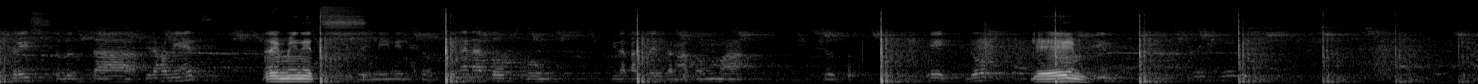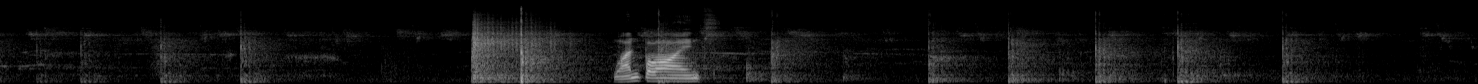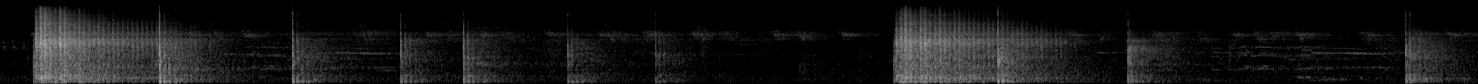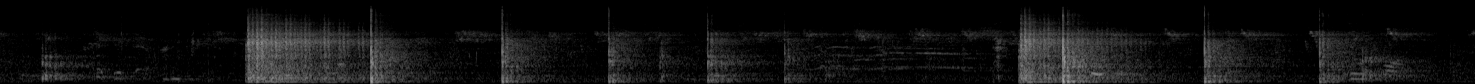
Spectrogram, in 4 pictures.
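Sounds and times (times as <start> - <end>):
basketball bouncing on concrete: 4.4 - 4.8, 6.4 - 6.7, 8.8 - 9.2, 10.5 - 17.5, 19.5 - 20.7, 22.2 - 23.4, 24.0 - 28.2, 29.9 - 36.5, 38.5 - 41.3, 43.6 - 45.1, 46.8 - 48.6, 49.3 - 52.6, 54.5 - 58.2
ball crashing on metal backboard: 19.5 - 20.6, 29.9 - 31.8, 38.5 - 41.0, 46.8 - 48.4, 54.5 - 55.8.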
